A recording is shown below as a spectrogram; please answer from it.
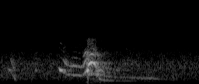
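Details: A pet dog guarding its territory gives a single short, harsh bark near the middle, with a brief lead-in yelp before it, then quiet room background.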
